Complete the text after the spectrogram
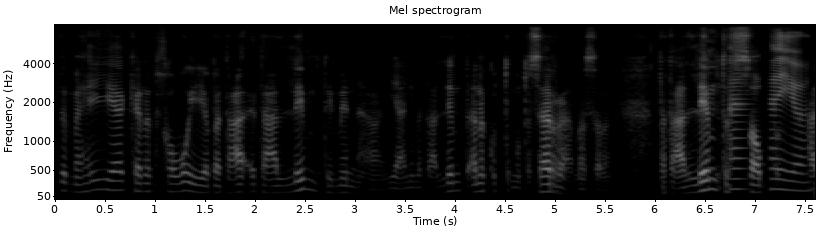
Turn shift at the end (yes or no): no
